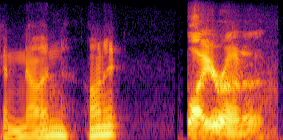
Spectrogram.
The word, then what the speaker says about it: La Llorona: I was saying La Lorna, and we even made like a couple of plugs for the shop for the show, and I was pronouncing it La Lorna.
